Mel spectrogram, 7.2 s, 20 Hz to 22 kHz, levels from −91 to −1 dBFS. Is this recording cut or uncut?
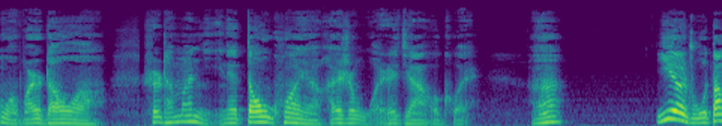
cut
